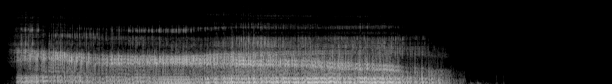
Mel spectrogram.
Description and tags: Massive growl
Recorded myself with a Zoom H4N imitating a giant monster. Processed in Ableton Live 9 with Warping, Frequency shifter, multi band compression and eq.
Growl, Snarl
